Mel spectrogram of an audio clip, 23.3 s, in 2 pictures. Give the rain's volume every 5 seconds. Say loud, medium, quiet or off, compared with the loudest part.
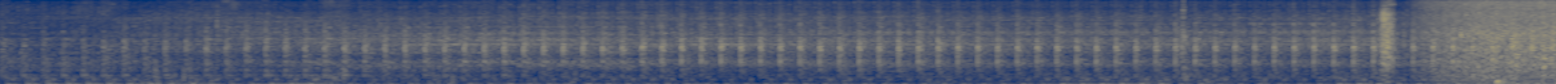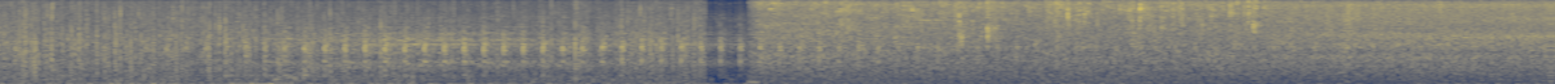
off, off, loud, loud, loud.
